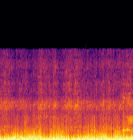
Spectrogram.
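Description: Wind buffeting the microphone of a camera moving fast on a bicycle: a loud, steady low rumble. A voice starts just at the end.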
